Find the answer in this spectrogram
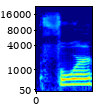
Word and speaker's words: fuar: So in this lesson, you've learned foor for cold, te for hot, shay for it, and you've also learned me for me.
